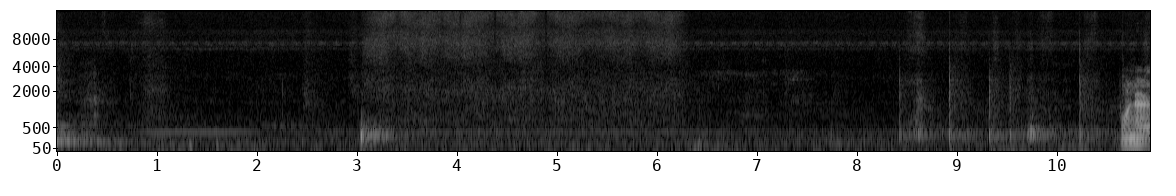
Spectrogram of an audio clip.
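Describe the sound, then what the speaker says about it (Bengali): A board being wiped clean during a reasoning class: a soft rubbing swipe lasting a few seconds, set among quiet classroom noises, light taps and a speaking voice. "এটাই মুছে দিচ্ছি"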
